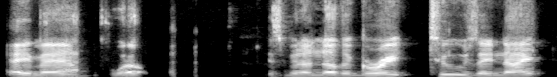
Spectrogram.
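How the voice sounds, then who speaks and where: A man's voice: on the high side, steady tone, unhurried, pushed and bright, clear, resonant tone, no room sound. A man hosting a casual sports talk livestream from a home mic on a video call, upbeat as he closes out the show and gives his predictions. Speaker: podcast host.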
